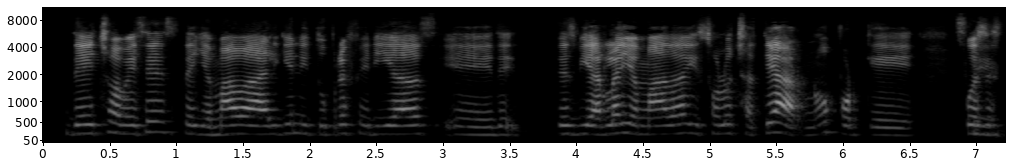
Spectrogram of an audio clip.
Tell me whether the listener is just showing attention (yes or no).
yes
